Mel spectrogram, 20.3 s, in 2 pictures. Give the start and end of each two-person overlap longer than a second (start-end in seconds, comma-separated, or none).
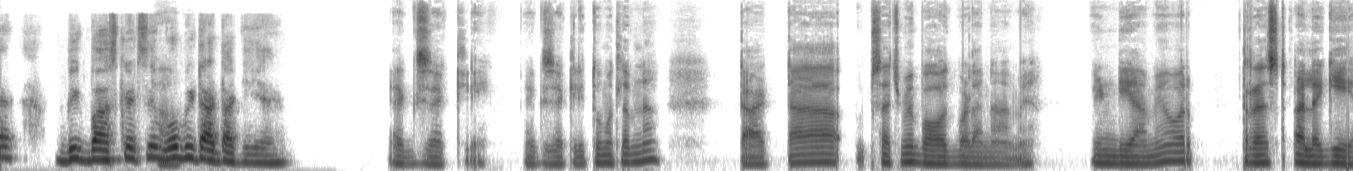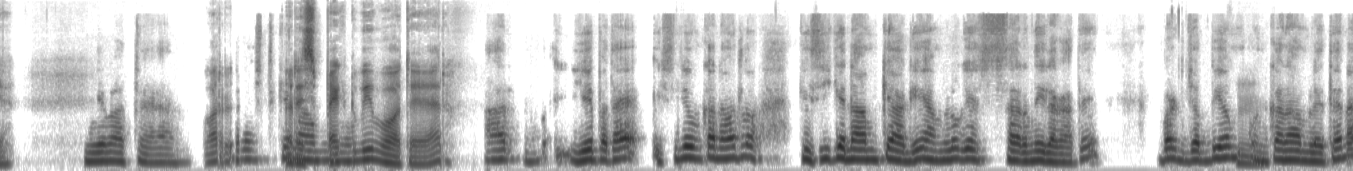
none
